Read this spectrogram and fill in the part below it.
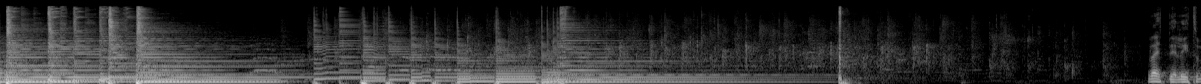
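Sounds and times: acoustic guitar chord ringing: 0.0 - 7.8.

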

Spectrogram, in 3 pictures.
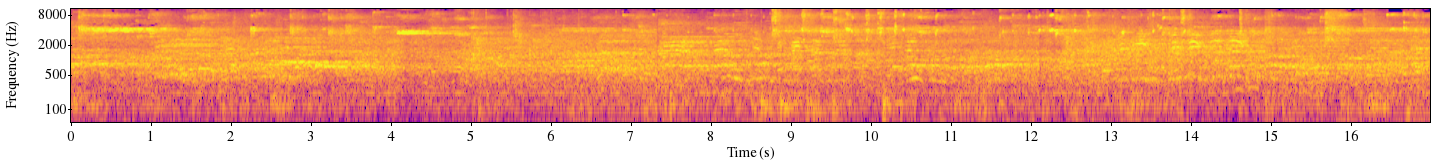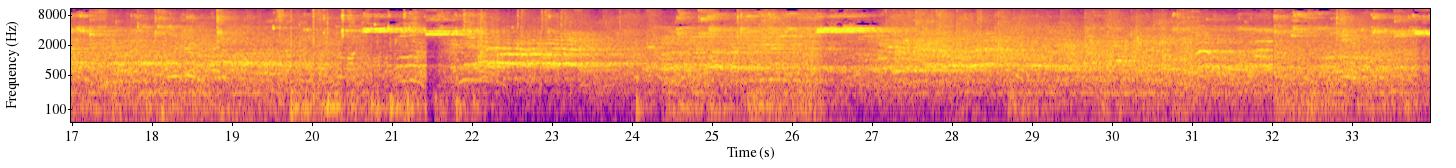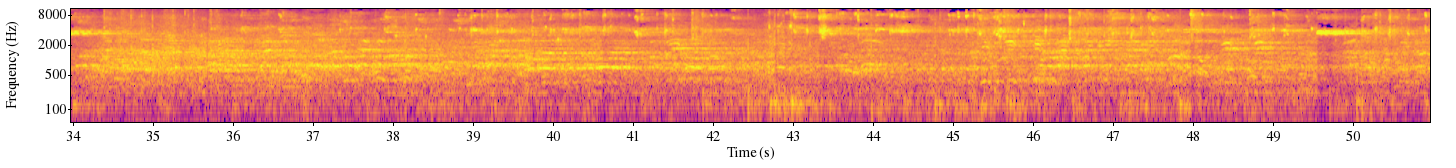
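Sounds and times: hubbub of voices: 0.0 - 50.9
basketball bouncing: 8.6 - 10.4, 19.6 - 21.4, 42.4 - 46.6
shoes squeaking on hardwood: 19.5 - 21.6, 42.2 - 48.2.

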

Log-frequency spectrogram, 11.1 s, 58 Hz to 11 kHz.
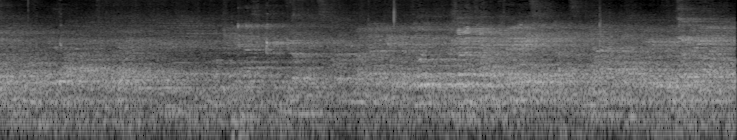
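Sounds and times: echoing voices in sports hall: 0.0 - 11.0.

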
